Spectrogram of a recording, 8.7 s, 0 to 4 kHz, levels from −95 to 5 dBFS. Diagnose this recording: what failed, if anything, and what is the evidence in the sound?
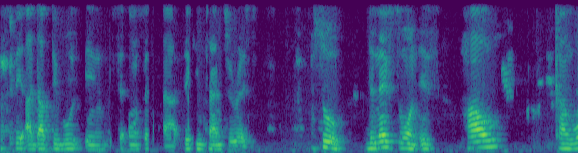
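Speech suppressed in double talk at 0.0–0.15 s and from 7.89 s to the end: speech drops steeply, with roughly 35 and 40 dB cuts, likely the call echo canceller ducking the local talker along with the loudspeaker echo.

Echo leak at 0.15–0.21 s, 1.62–3.11 s and from 7.33 s to the end: a copy delayed 364 ms, roughly 20 to 25 dB down, likely residual loudspeaker echo the call processing failed to cancel.

Background gated by the echo canceller at 0.79–0.99 s and 2.33–6.95 s: room sound falls away by about 40 dB, as the call processing clamps the microphone during loudspeaker playback.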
